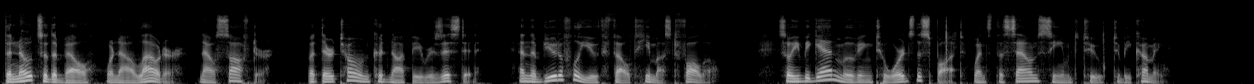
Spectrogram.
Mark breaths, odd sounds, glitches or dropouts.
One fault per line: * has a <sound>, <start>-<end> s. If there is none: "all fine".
all fine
